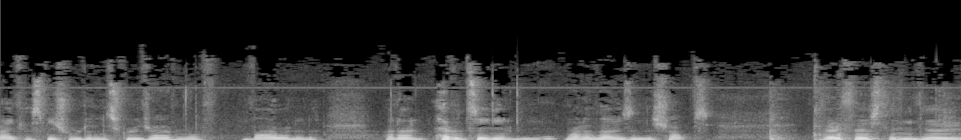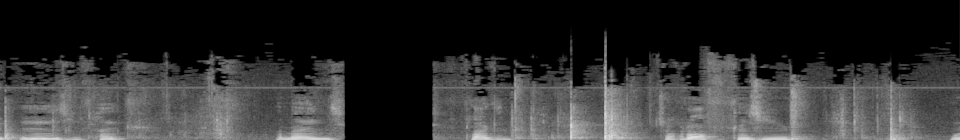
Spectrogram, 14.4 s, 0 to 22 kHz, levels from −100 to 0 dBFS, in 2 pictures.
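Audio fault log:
9.78–10.46 s, playback stall: the sound halts mid-flow and the output sits silent for about 0.67 s, likely because the player ran short of data or its thread was blocked. The gap is a single clean silence, far longer than a brief dropout click.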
